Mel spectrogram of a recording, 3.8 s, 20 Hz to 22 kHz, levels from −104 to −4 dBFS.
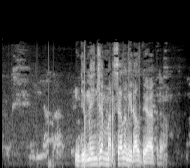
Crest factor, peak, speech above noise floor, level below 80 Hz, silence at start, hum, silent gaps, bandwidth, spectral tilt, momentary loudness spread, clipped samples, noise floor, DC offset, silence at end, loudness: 14 dB; 0 dBFS; 26 dB; -46 dBFS; 0.15 s; none; none; 8 kHz; -6 dB/octave; 20 LU; under 0.1%; -40 dBFS; under 0.1%; 0.45 s; -13 LUFS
